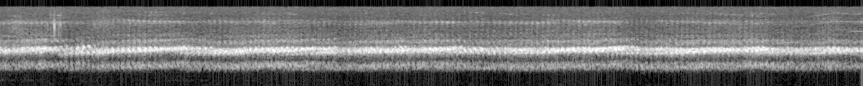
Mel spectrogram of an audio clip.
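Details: Part of a long night chorus of frogs at Frog Korner, Harstine Island, Washington, first full moon of their season; a packed, buzzing trill of countless callers, steady with slight rises and dips.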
